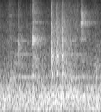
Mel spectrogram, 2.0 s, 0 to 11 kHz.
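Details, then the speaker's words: 2006 Subaru Outback 3.0 H6, 10-15 years old, won't start; lights and windows work, jump pack attached: key gives only faint quick clicks, no cranking; failed starter motor. "Click, click, click. Okay. Uh-oh. So it's the starter."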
